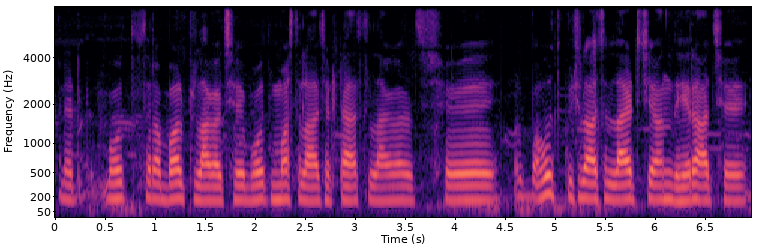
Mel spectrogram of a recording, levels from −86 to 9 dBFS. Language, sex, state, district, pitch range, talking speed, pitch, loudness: Maithili, male, Bihar, Saharsa, 160-175 Hz, 205 wpm, 165 Hz, -24 LUFS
